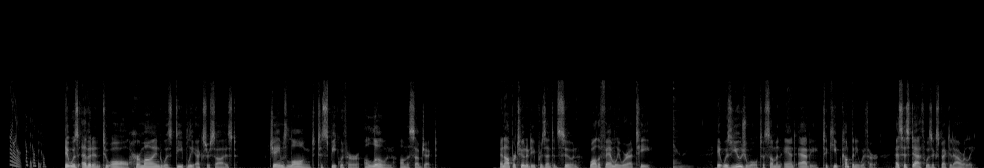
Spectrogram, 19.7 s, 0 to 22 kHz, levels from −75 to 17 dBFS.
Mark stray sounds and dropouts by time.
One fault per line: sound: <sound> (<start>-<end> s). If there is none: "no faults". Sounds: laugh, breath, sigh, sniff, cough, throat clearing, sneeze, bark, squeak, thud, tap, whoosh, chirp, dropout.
sound: chirp (0.2-1.0 s)
sound: thud (13.5-13.9 s)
